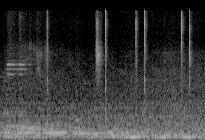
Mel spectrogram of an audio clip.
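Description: Push buttons on a digital temperature controller being pressed while its settings are stepped through: a series of short sharp clicks, several in quick pairs.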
